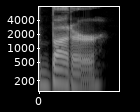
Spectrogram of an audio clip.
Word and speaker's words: butter: I used to say it with a hard tur but Americans say butter.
